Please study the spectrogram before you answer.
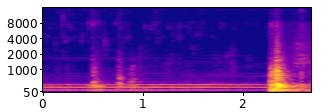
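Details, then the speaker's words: LG washing machine after repair of IE (water inlet) error: steady low hum with water running and splashing into the drum, filling faster than before; normal water fill, inlet hoses and filters must stay clear. "as you can see there we already have a little more water than it was at the beginning [Music] it won't take as long as it was taking"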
